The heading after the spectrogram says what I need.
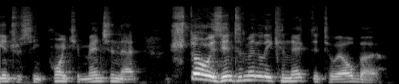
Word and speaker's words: shuto: Okay, so Shuto, Sakotsu Uchi, 1. Also, in terms of pronunciation, I know I don't want to harp on Japanese, but the U in Shuto is often silent in Japanese.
